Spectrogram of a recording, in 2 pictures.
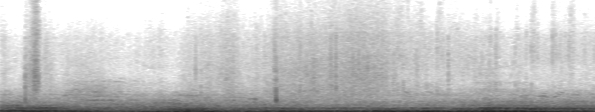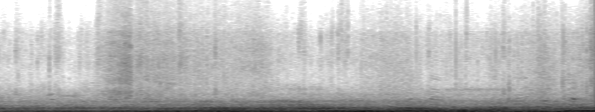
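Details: Outdoor park ambience of steady low wind rumble and distant traffic with a few faint knocks; no animal sounds are heard.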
